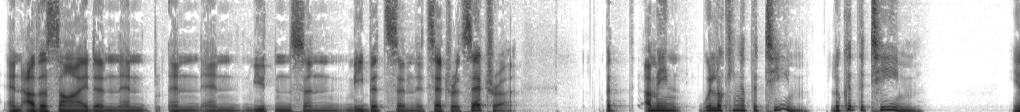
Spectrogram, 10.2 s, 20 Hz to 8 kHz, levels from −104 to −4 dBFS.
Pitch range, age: 95-140 Hz, 50-69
